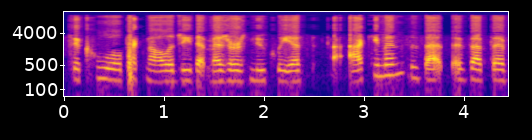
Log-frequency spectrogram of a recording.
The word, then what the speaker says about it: nucleus accumbens: doesn't have access to cool technology that measures nucleus accumbens, is that the pronunciation, Gary?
